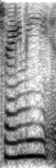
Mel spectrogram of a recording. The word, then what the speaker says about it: Shaney: My name is Shani, and it's spelled S-H-A-N-E-Y.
